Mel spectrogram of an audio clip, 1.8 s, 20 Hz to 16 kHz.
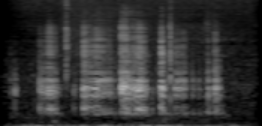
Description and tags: I recorded this sound on the stage (field-recording) with Zoom H4n and Sennheiser shotgun mic.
